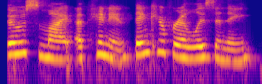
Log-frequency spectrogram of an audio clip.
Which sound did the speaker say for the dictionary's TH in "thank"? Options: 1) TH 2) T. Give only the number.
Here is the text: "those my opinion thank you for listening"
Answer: 1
